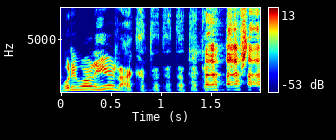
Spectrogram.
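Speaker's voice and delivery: high hype call then whispered beat; mock DJ hype. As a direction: show off like a cocky karaoke DJ.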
